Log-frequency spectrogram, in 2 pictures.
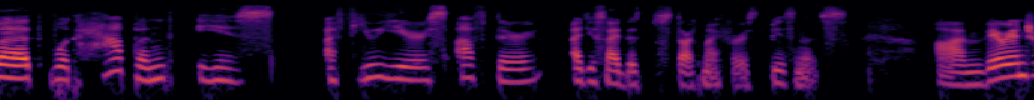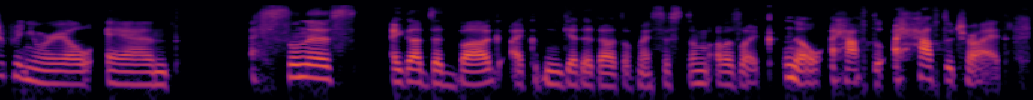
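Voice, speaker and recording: A woman with a Russian accent talks at a fairly low pitch with ordinary pitch variation. The recording is very clean, with a silent background. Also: moderate pace. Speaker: public speaking coach. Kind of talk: interview.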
